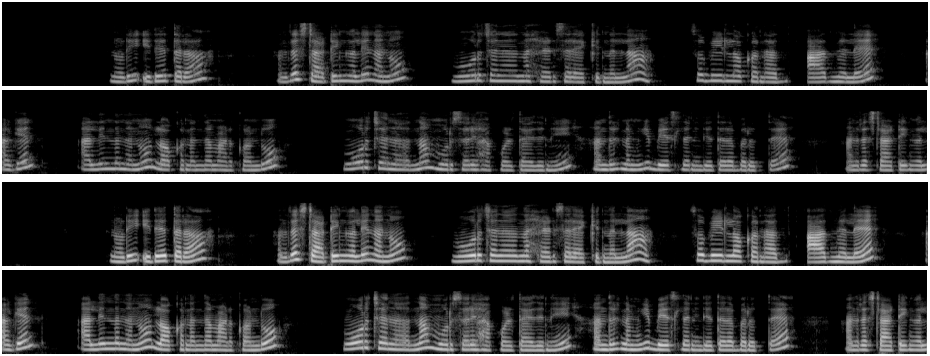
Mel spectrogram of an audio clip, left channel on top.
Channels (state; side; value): quieter; left; 7.1 dB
